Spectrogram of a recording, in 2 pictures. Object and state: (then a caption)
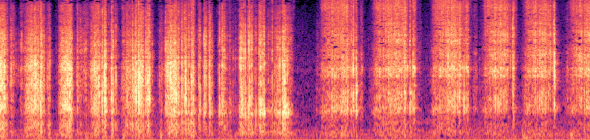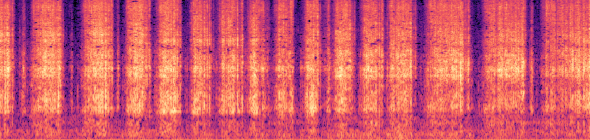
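Dry foam sponge with scouring pad, scratched. A small, dry orange foam kitchen sponge with a black scouring pad is held in the hand and scratched with long nails, first on the black scouring face and then on the porous orange foam side. The first part is a dense, fast, bright scratching hiss. After a short pause it turns into a steady rhythm of separate rasping strokes with almost no low end.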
